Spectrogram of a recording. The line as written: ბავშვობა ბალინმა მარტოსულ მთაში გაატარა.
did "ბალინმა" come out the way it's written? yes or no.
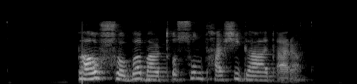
no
